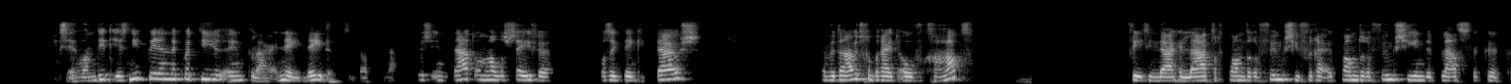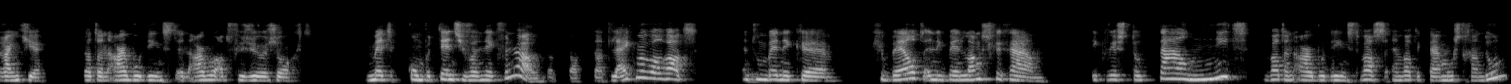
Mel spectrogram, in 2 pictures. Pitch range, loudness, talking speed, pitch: 185-220 Hz, -23 LUFS, 185 wpm, 200 Hz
